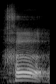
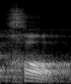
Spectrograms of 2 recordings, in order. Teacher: Jadi sama, dua-duanya huruf yang isti'la. Jadi pangkal lidahnya diangkat sehingga seakan-akan hurufnya tebal memenuhi rongga dari mulut. Jadi bukan saya mengatakan khe, bukan, tapi kho.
